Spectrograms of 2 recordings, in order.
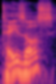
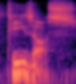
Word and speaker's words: Tezos: first thing to note i've been saying it wrong it's not tazos it's tease now that's weird that'd be too too easy if it was t-zos um you use your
